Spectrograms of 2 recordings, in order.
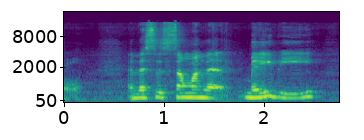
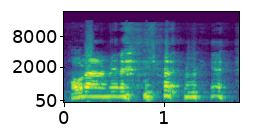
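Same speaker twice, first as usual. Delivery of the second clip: laughing through the words, higher at first; real laughter; 4 semitones higher, 7 dB louder than usual. Real, not acted. Reader catching herself getting mad mid-reading, laughing. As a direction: break up laughing while asking for a pause. Laughs at own sudden anger.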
